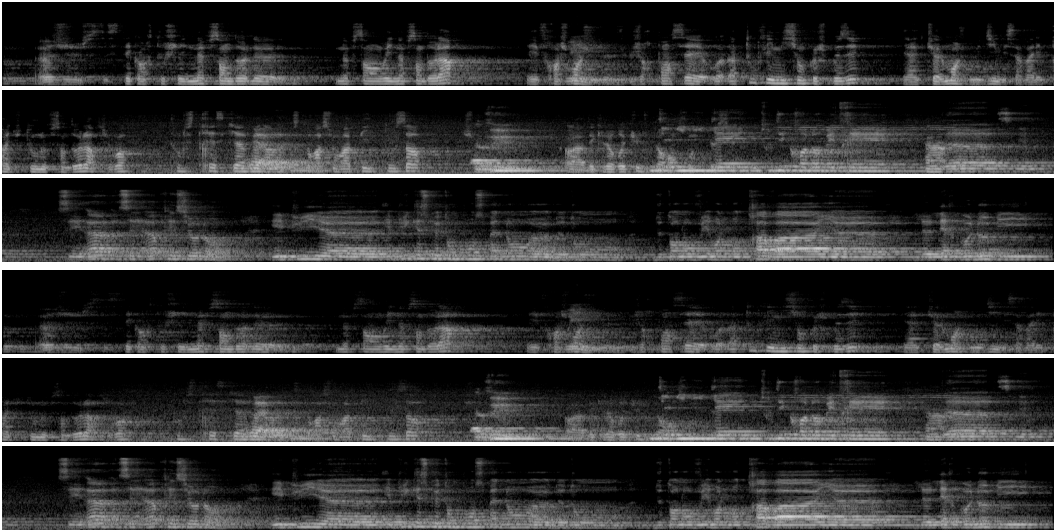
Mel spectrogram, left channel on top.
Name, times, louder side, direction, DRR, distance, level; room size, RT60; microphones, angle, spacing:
voice 1, 0.3-3.0 3.3-4.6 5.2-8.6 9.0-11.8 12.2-14.8 15.1-15.6 16.1-17.7 18.0-18.1 19.7-20.0, left 4 dB, 40° left, 10 dB, 0.3 m, -30 dB
voice 2, 5.6-5.9 12.9-13.6 15.2-15.9 17.0-21.0 21.6-31.4, equal, 5° right, 4 dB, 1.0 m, -25 dB
sound 1, 11.4-21.8, equal, 20° left, 2.7 m, -45 dB
26.5 x 9.8 x 3.7 m, 2.8 s
head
